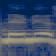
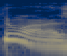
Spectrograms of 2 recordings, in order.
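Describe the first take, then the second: First: The name is said as the usual mispronunciation. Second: The name is said the way its owner says it. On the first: This is how people usually say it. The speaker calls it wrong. "it's not Nunez" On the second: This is how the owner says it. The speaker calls it right. "it's Nuanez"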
